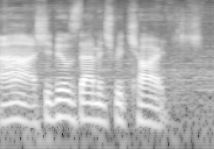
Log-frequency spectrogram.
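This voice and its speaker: A man giving casual live commentary as a game streamer, reacting out loud and swearing freely. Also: on the low side, level tone, takes it slowly. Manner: profane, reactive, talks to game and viewers. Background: game music.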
